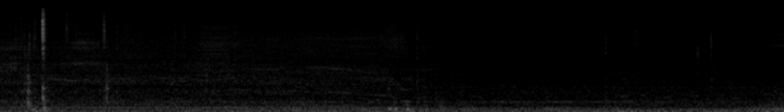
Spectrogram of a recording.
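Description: Car engine running at low speed as the car pulls away, heard from inside the cabin as a steady low hum, with a couple of brief clicks in the first second.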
